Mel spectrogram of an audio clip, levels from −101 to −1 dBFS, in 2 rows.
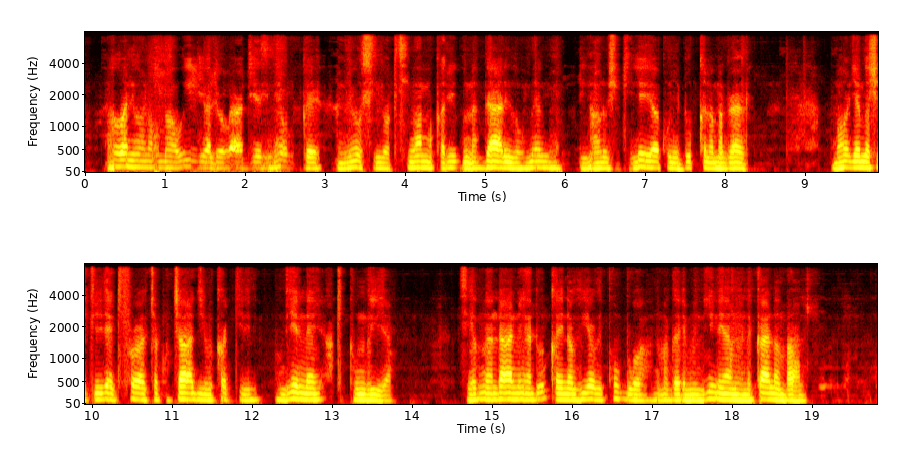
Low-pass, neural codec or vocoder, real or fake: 7.2 kHz; codec, 16 kHz in and 24 kHz out, 0.6 kbps, FireRedTTS-2 codec; fake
